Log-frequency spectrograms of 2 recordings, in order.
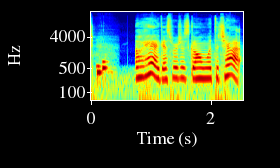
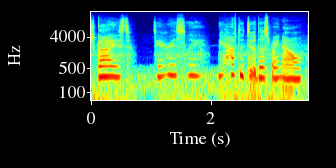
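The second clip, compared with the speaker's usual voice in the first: urgent whisper; 5 semitones higher, 6 dB quieter than usual. Real, not acted. Urgent hushed plea to viewers.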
